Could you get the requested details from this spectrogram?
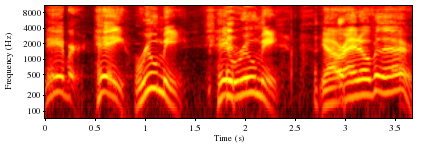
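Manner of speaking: very high, pestering hollering yell. Retelling how a hospital roommate kept calling out: imitating a roommate yelling. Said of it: "he just keep yelling".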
